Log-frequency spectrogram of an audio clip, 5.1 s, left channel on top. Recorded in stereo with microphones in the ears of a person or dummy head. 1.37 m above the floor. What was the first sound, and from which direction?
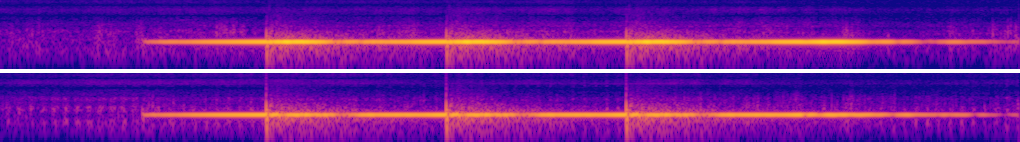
An alarm, 80° right.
